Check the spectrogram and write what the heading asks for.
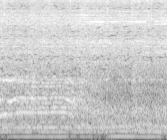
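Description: Live rock band playing loud: electric guitar, electric bass and drum kit, the bass holding low notes under a dense, noisy wash of guitar and cymbals.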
